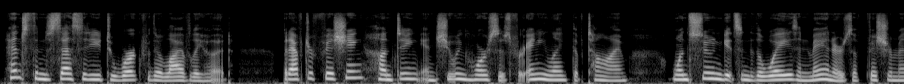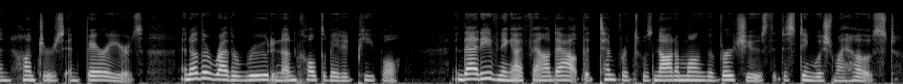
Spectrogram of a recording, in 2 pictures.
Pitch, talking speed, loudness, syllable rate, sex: 210 Hz, 190 wpm, -20 LUFS, 5.8 syllables/s, female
